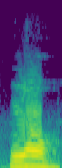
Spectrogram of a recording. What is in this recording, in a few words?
"lo", tlacolula; face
